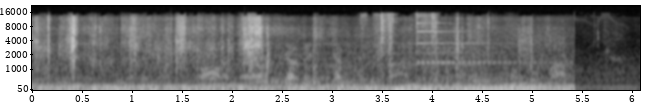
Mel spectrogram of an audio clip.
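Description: Open-air market background: distant voices over a low rumble of wind on the microphone, with scattered clicks. About five and a half seconds in, it cuts off abruptly to a faint low hum.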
